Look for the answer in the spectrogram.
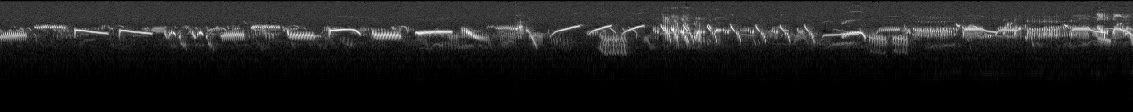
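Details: Eurasian Skylark, a bird of European fields and meadows, delivering a long, continuous high warble mixing clear whistled slurs, rapid rattling trills around the middle and bubbling notes, against a clean, quiet background.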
